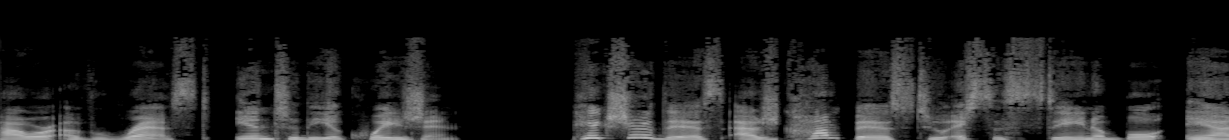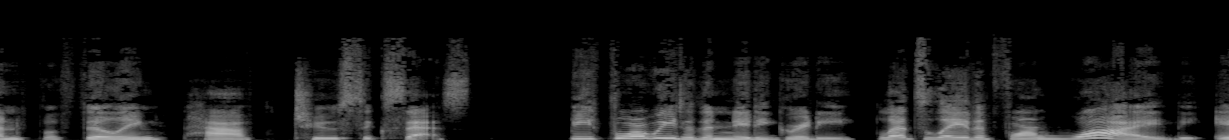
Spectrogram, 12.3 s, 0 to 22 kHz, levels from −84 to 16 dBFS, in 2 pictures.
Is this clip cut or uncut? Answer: cut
